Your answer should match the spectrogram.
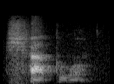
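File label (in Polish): "swatlo", Kurpie dialect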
